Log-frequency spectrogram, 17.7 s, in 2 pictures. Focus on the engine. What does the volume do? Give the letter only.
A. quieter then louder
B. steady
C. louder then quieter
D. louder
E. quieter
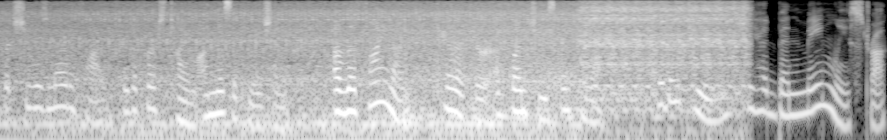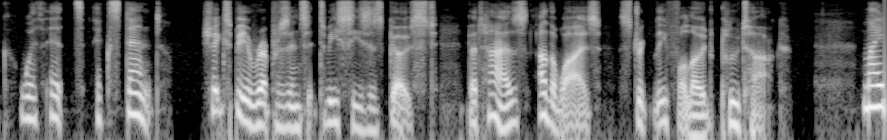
D.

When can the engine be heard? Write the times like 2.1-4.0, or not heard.
0.0-7.5.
